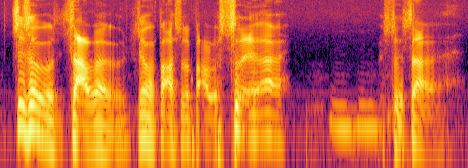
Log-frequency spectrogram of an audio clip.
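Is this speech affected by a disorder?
Yes: tongue cancer, stage 4 tongue cancer and parotid cancer; stage four tongue cancer, recovered; cancer-free after treatment; daily pronunciation practice after recovery, now speaks clearly, called a miracle by others.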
